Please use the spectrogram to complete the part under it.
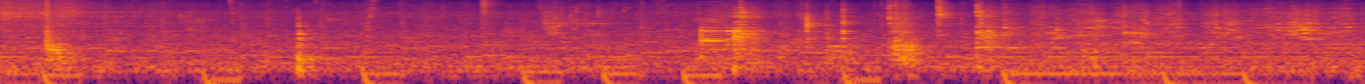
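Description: Lentil stock poured into roasted masala in a Maharashtrian kitchen, a steady sizzle and splash with scraping stirs and occasional clinks of a pot, fairly close and with no talking.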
